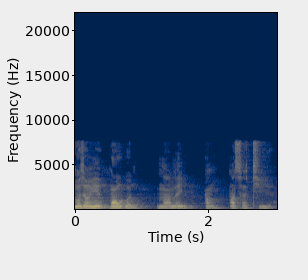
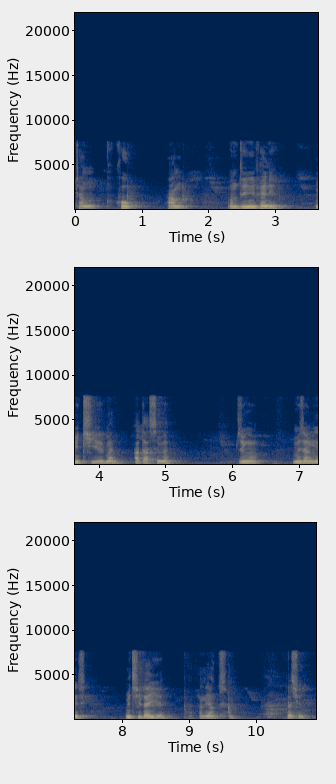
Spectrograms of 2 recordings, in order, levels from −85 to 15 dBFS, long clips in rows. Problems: low volume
